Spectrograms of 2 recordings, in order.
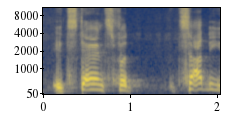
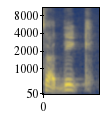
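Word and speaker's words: צדיק: So at least that acronym points that it should be pronounced tzaddik and not tzadi.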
